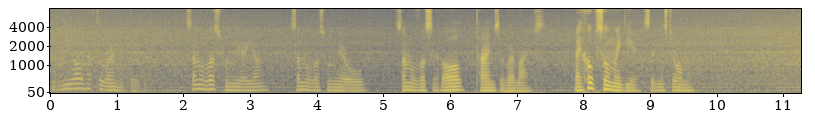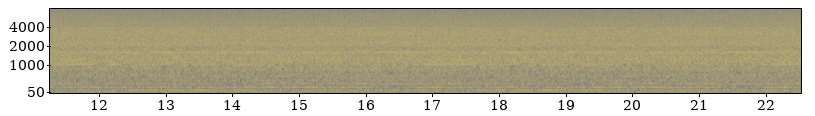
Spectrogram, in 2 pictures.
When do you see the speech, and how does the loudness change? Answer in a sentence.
The speech can be heard from 0.0 to 9.7 s, getting louder.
